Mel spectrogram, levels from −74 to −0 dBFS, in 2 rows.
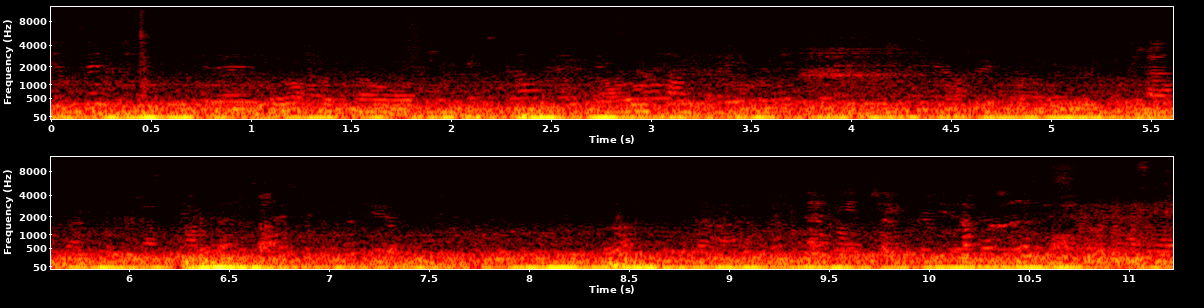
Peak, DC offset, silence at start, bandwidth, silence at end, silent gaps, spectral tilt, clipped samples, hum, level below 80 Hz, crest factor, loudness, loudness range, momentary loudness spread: -14 dBFS; under 0.1%; 0 s; 4.5 kHz; 0 s; none; -8.5 dB/octave; under 0.1%; none; -30 dBFS; 16 dB; -34 LUFS; 2 LU; 5 LU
